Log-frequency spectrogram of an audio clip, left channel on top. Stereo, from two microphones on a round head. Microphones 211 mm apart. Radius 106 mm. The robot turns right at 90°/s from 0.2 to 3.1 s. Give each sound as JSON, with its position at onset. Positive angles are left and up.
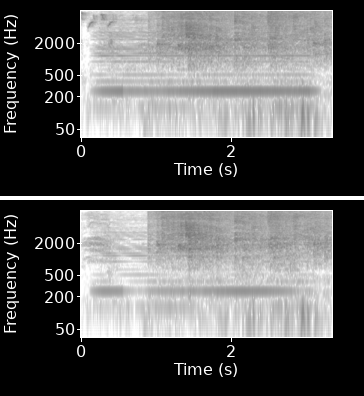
{"t": 0.9, "sound": "a crack", "side_deg": -35, "distance_m": 1.0}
